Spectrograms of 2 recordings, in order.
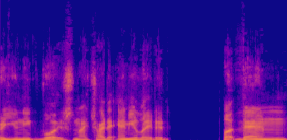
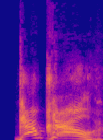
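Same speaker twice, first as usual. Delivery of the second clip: cartoon voice, speech impediment, higher and louder; 5 dB louder than usual. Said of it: "King Kai kinda has a".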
